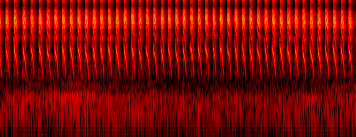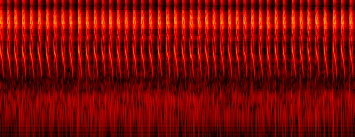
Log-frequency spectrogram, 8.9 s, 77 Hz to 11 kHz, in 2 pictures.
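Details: Kingfisher, locally called tengkek buto, in a masteran training recording dated 4 August 2026, billed as clear-voiced and fast: an unbroken run of harsh, metallic chattering notes, about three and a half per second, steady and even, over a quiet background.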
